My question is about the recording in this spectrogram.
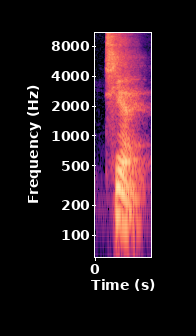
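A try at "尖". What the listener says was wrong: Jian. He always mix J with the T.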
